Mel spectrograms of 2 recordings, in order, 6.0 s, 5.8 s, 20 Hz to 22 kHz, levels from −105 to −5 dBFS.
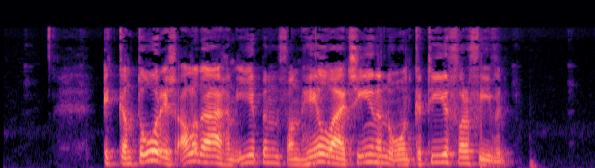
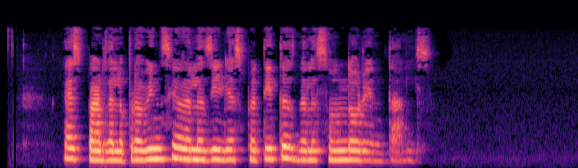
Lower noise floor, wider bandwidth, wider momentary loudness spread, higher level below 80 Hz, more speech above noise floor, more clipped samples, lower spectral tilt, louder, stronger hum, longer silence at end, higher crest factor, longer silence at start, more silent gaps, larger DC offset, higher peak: about the same, -75 dBFS vs -74 dBFS; about the same, 11.5 kHz vs 11.5 kHz; second, 10 LU vs 18 LU; first, -66 dBFS vs -76 dBFS; second, 49 dB vs 54 dB; neither; about the same, -4.5 dB/octave vs -4.5 dB/octave; second, -26 LUFS vs -20 LUFS; neither; second, 0.6 s vs 1.5 s; about the same, 20 dB vs 18 dB; first, 1.05 s vs 0.65 s; neither; neither; second, -8 dBFS vs -4 dBFS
